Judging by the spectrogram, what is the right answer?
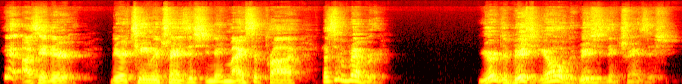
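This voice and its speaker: A man's voice: medium pitch, sing-song, fairly quick, a little mellow. A middle-aged man co-hosting a casual sports talk show, hedging and stumbling over repeated words as he tells stories. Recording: roomy echo.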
